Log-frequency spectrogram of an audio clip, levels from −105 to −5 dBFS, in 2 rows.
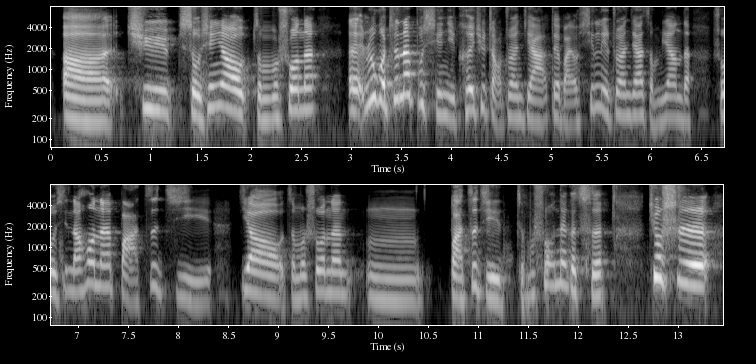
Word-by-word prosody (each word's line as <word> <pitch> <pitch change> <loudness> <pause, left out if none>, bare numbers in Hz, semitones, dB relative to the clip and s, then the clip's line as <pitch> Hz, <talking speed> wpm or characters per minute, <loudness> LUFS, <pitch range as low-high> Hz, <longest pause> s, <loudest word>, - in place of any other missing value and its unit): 啊， 185 -3 +4
去 265 -4 -1
首 230 - +2
先 290 +8 -3
要 270 -5 +6
怎 205 -3 -7
么 200 +2 -7
说 265 +5 +1
呢？ 270 +1 +2 0.3
呃， 255 0 +2
如 380 +5 +2
果 325 -5 +6
真 370 +5 -2
的 435 - +14
不 325 - -6
行， 230 -6 -7
你 195 - -8
可 260 +8 -1
以 260 - 0
去 285 - -10
找 - - -9
专 210 -1 -9
家， 185 -3 -3
对 210 - -9
吧？ 165 -4 -8
有 170 - -11
心 285 +11 -14
理 255 - -6
专 220 -1 -8
家 220 0 -3
怎 185 -6 -11
么 180 - -19
样 205 -1 -7
的， 185 -1 -10 0.2
首 220 0 -7
先 240 +4 -12
然 230 0 -1
后 310 - -1
呢， 275 -2 +1
把 165 - -4
自 285 +10 -12
己 180 -8 -15 0.2
要 215 -6 -1
怎 190 - -13
么 195 - -9
说 235 +4 -7
呢？ 225 -1 -4 0.2
嗯， 180 -2 -13 0.3
把 185 - +1
自 285 +10 -3
己 185 -5 -4
怎 180 - -13
么 210 - -15
说 290 +6 -8
那 300 - -3
个 245 -4 -2
词？ 205 -1 -2 0.4
就 380 -2 +5
是 300 -5 +7
220 Hz, 265 characters per minute, -26 LUFS, 190-275 Hz, 0.4 s, 的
